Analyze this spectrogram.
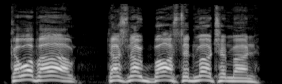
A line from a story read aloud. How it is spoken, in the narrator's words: Gent turned and barked the order to the helmsman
